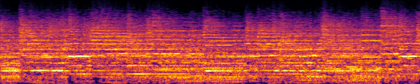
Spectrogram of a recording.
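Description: Church tower bells ringing loudly, several bells struck one after another so that their tones overlap and ring on.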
